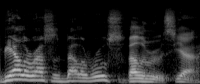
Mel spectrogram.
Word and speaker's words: Belarus: clouds of drones getting sent out from either Belarus or Russia, wherever, sent everywhere in Ukraine. Like Belarus is Belarus.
